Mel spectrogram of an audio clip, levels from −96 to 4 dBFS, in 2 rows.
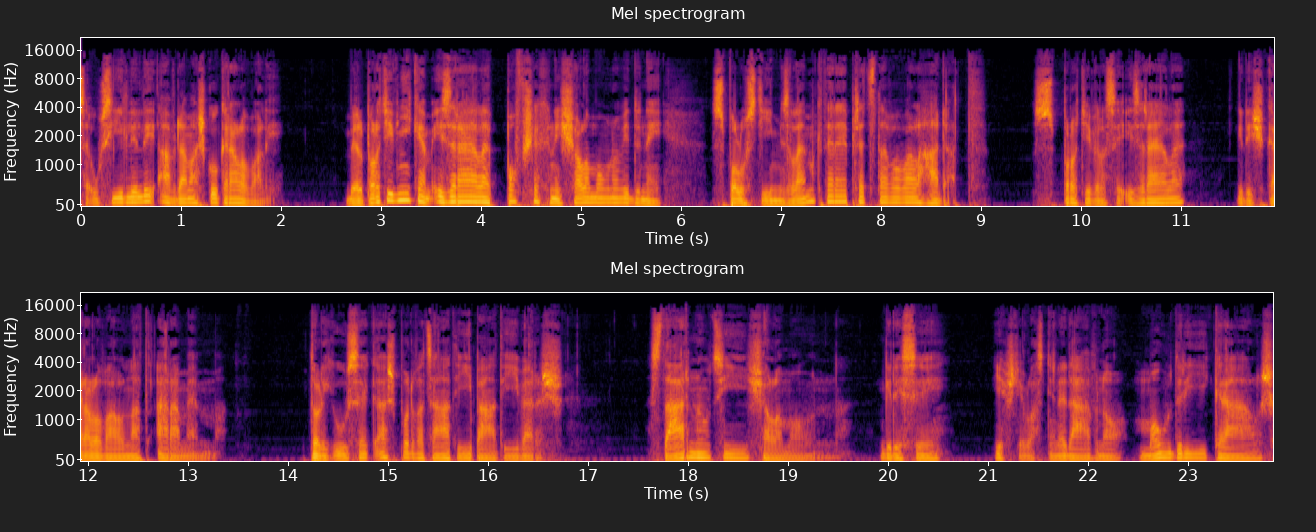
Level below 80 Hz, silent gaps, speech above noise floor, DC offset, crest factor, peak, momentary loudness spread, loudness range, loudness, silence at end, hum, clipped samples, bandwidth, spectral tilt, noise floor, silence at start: -32 dBFS; none; 45 dB; under 0.1%; 18 dB; 0 dBFS; 14 LU; 6 LU; -17 LUFS; 0 s; none; under 0.1%; 16 kHz; -4 dB/octave; -62 dBFS; 0 s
